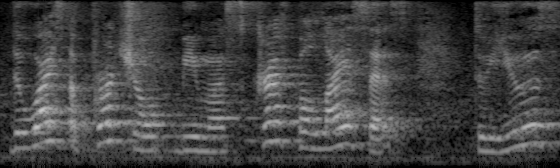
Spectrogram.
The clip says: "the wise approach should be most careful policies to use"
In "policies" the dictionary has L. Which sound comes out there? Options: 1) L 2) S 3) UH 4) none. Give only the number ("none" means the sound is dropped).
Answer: 4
